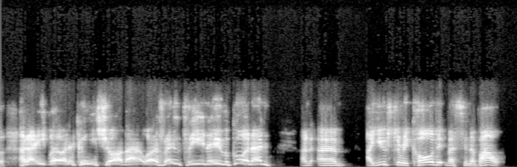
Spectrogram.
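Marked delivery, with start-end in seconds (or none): 0.0-3.6 put-on very high-pitched commentator voice in a Scottish accent. Retelling pretending to commentate boxing as a kid: Jim Watt voice. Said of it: "I used to pretend to do his".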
